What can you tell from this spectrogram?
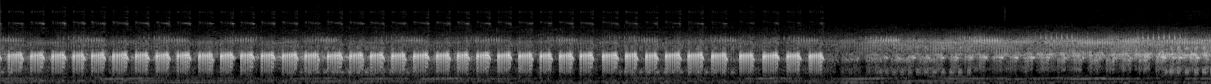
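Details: Night chorus of Asian common toads after a downpour: rapid, evenly spaced croaking pulses for about eight seconds, then the foreground caller stops and a denser, blurred trill of further toads carries on.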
